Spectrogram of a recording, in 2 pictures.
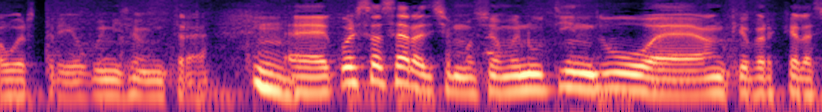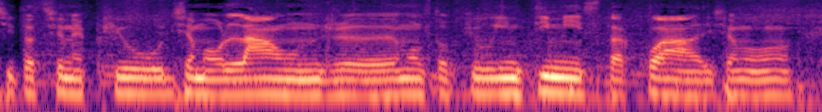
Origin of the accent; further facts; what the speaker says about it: London, United Kingdom; first language English; Italian is a second language; io sono madrelingua inglese, quindi per motivi miei sono cresciuto a Londra, quindi la mia prima lingua è l'inglese.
